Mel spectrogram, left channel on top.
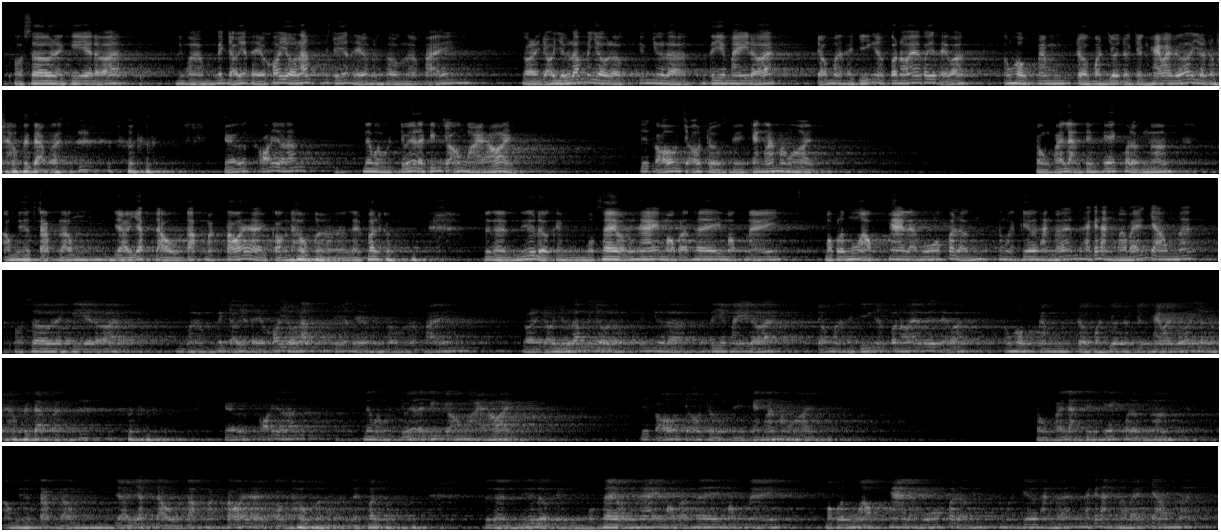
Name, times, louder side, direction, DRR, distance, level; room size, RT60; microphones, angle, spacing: voice 1, 0.1-1.3 1.7-4.7 5.2-7.7 8.2-9.7 10.0-13.7 14.1-15.2 15.6-17.3 18.6-20.3 22.5-24.1 24.3-32.2 32.6-36.3, left 6 dB, 80° left, 12 dB, 0.3 m, -31 dB
13.0 x 6.2 x 2.6 m, 2.8 s
head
